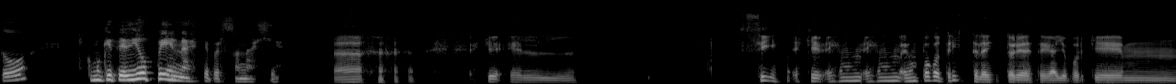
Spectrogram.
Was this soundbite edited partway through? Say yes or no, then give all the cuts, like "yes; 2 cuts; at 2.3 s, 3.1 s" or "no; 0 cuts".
yes; 2 cuts; at 4.7 s, 8.6 s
